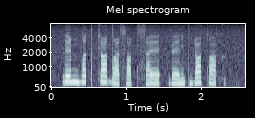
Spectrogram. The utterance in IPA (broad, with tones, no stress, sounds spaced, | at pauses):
ɾ ɛ˦ ɲ dˤ u˦ t k e˦ dˤ i˨ s o˨ tˤ s ɛ˦ | ɽ ɛ˨ ɾ ĩ˨ t ʎ u˦ tˤ ɯ˨ x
